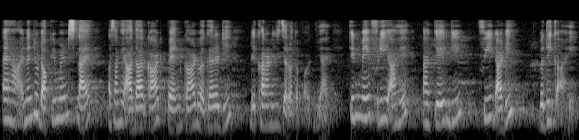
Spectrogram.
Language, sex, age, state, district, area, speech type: Sindhi, female, 45-60, Maharashtra, Thane, urban, spontaneous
